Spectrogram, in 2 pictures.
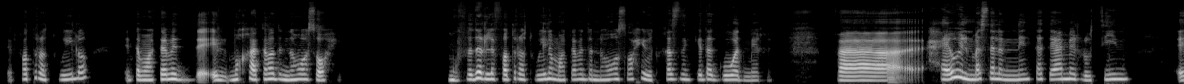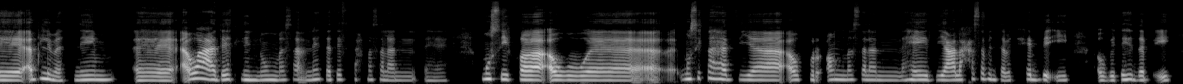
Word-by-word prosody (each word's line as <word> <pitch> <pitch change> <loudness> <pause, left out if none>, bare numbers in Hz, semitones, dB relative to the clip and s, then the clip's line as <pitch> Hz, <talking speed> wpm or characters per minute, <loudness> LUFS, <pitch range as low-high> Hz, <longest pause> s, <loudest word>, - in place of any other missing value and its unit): فترة 240 +1 -2
طويلة، 235 +6 -3 0.4
أنت 205 +2 -2
مُعتمِد 215 0 +2
المُخ 205 +4 0
اعتمَد 240 +2 +4
إن 210 -1 +3
هو 240 +2 +3
صاحي. 210 -3 -2 1.1
وفضل 230 +7 +3
لفترة 240 0 +1
طويلة 230 +2 -1
مُعتمد 225 +1 -2
إن 210 - -1
هو 225 +4 -1
صاحي 245 +1 -4
واتخزِّن 235 +3 -3
كده 225 +1 -3
جوّه 215 0 0
دماغك. 185 -1 -9 0.6
ف - - -10 0.9
حاول 250 -3 +4
مثلًا 255 +2 +1
إن 215 -2 0
أنت 245 +1 -3
تعمل 245 -1 +1
روتين 235 +5 -2 0.5
آآ 195 0 +1
قبل 255 +1 +2
ما 190 - -3
تنام 210 +4 -4 0.2
آآ 185 -1 -2
أو 260 - +2
عادات 225 -3 +3
للنوم 210 0 -2
مثلًا 215 +2 -9
إن 205 +2 -9
أنت 230 -2 -8
تفتح 225 +2 -12
مثلًا 190 -3 -12
آآ 180 0 -16 0.3
موسيقى، 230 -4 0 0.2
أو 200 0 +2 1.0
موسيقى 280 +3 -4
هادية 215 -5 0
أو 205 - -1
قرآن 215 +1 -7
مثلًا 205 -3 -8
هادي 210 -1 -3
على 205 +1 +2
حسب 250 +2 -9
أنت 215 -4 -7
بتحب 210 +3 -8
إيه 200 -1 -6 0.3
أو 190 - -6
بتهدى 200 +2 -4
بإيه. 195 -2 -9
215 Hz, 145 wpm, -20 LUFS, 205-235 Hz, 1.1 s, اعتمَد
